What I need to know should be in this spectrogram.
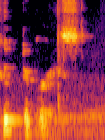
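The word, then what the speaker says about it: coup de grâce: Now, with a slight smile on her face, and only this little creature can see, I'm going to coup de grace the demon. – It's pronounced coup de grace.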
